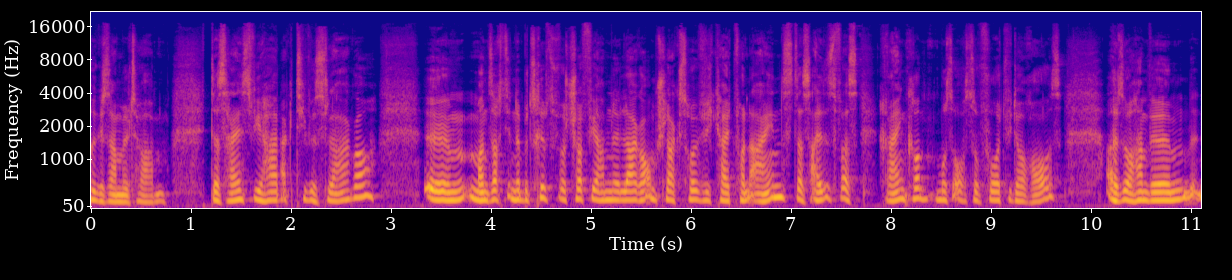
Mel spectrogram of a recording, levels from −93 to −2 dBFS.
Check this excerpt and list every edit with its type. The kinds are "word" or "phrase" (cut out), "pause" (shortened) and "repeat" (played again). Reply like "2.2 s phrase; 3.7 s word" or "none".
1.9 s phrase; 7.2 s word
